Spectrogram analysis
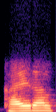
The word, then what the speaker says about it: chiral: that particular carbon is called kyal carbon or chal carbon okay the pronunciation is different which one do like you can use that one okay so huh that's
